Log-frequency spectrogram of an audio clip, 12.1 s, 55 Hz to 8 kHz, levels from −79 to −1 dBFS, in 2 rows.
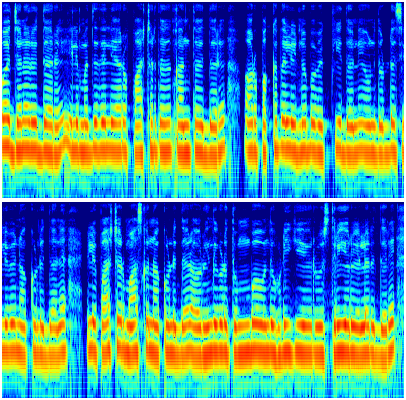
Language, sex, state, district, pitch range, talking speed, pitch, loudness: Kannada, male, Karnataka, Bellary, 170-185 Hz, 165 wpm, 175 Hz, -18 LUFS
